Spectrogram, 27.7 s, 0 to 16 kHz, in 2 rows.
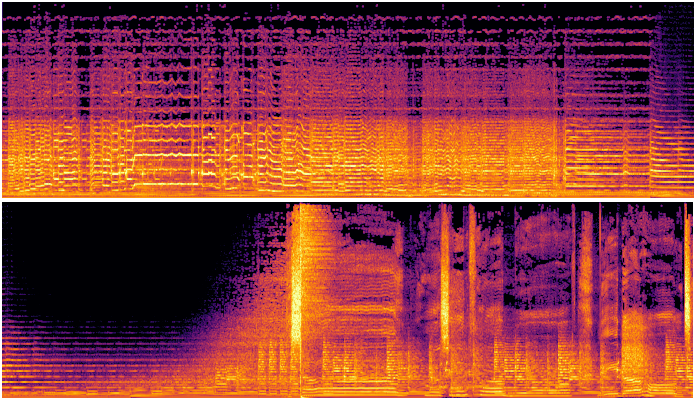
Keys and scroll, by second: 8.8 ctrl+z.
